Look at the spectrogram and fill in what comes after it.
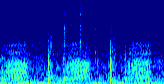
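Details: Ardo Alyssa electric breast pump running during settings adjustment, with cycle set high and vacuum low in expression mode; low rhythmic motor hum with soft pulsing and two brief clicks: breast pump motor cycling.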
